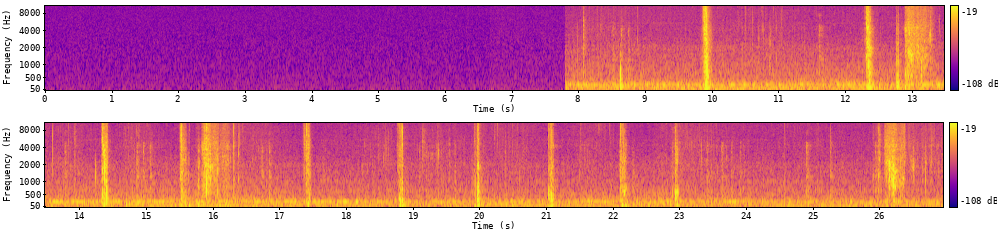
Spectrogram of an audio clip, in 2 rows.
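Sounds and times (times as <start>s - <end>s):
faint steady hum: 7.4s - 26.9s.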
